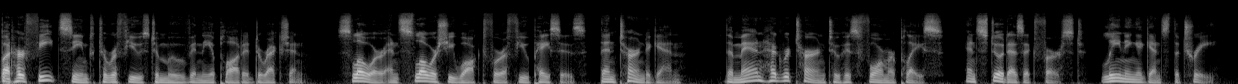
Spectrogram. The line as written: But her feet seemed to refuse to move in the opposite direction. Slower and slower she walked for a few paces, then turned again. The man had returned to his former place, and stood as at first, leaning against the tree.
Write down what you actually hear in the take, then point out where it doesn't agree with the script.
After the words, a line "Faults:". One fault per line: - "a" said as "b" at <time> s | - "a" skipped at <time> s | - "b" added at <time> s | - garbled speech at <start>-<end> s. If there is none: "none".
But her feet seemed to refuse to move in the applauded direction. Slower and slower she walked for a few paces, then turned again. The man had returned to his former place, and stood as at first, leaning against the tree.
Faults:
- "opposite" said as "applauded" at 2.1 s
